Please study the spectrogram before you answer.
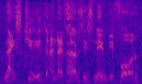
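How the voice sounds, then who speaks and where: An actor playing the blunt, sardonic, exasperated leader of a threatened village in ancient Greece, in a video game cutscene. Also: male voice, fairly high pitch, moderate pace, noisy background, close to an everyday voice. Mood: worried, bitter.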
